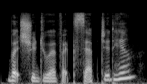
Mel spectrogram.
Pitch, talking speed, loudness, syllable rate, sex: 205 Hz, 245 wpm, -19 LUFS, 6.5 syllables/s, female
